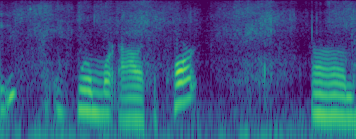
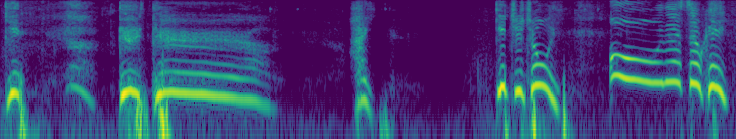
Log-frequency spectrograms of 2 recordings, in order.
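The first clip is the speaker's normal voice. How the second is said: much higher, louder yays; excited cheering; 12 semitones higher, 8 dB louder than usual. Real, not acted. Trainer cheering the puppy on with yays. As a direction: cheer like she won a prize.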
